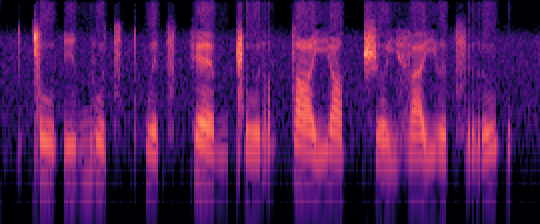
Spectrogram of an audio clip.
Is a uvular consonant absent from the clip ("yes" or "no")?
yes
